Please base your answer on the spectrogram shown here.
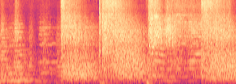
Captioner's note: gunshots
